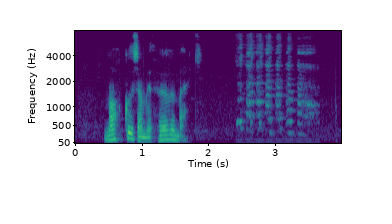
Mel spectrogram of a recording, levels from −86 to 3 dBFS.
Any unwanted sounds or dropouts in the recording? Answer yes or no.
yes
